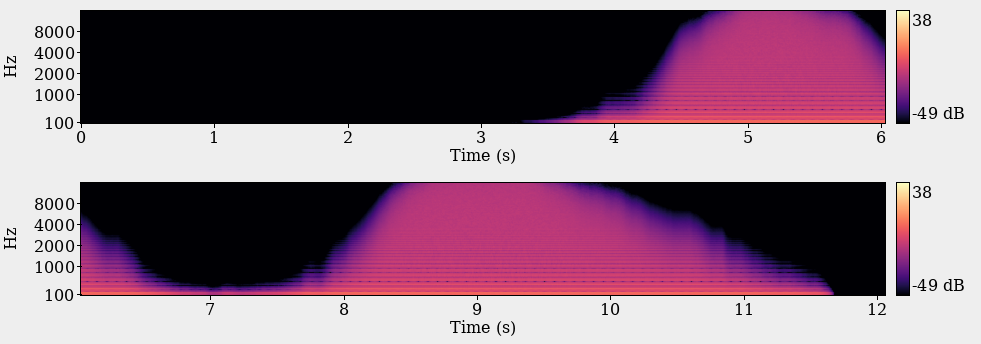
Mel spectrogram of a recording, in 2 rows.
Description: Voici une illustration audio du résultat de ces modulations sur une seule note le Ré2 (D2) sur laquelle j’ai appliqué la modulation ci-dessous avec le MIDI CC#2 comme source.  J’ai sélectionné une forme d’onde en dent de scie (Saw) sans aucun autre traitement, la seule et unique chose qu’il faut faire avant tout c’est de désactiver la vélocité ou d’en réduire la sensibilité au maximum (afin de ne pas être obliger d’attaquer la note pour que le son soit produit.
Une seconde fois la modulation CC#2 ne s’applique que sur la fréquence de coupure du filtre passe-bas (on constate cette fois que non seulement le timbre est affecté mais également le volume, le filtre éliminant certaines harmoniques mais aussi l’énergie contenue dans la partie du spectre coupée.
note: le synthé virtuel utilisé pour cette démo est le Falcon d’UVI un synthé virtuel particulièrement adapté pour les contrôleurs à vent.
CC2-on-Cut-Off-Only.mp3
